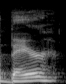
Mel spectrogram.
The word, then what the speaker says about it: Baer: we got that um so bear it's spelled b-a-e-r do you mean eat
